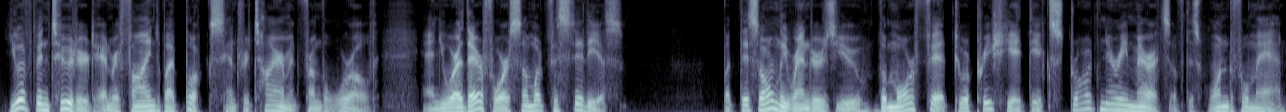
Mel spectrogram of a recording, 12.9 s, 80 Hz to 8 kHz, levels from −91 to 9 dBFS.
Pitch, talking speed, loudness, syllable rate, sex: 110 Hz, 170 wpm, -18 LUFS, 5.6 syllables/s, male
